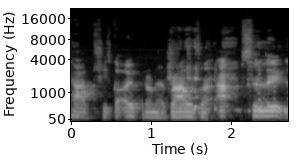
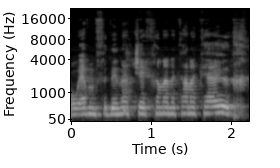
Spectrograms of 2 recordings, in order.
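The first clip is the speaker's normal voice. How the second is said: high, put-on Scouse Liverpool accent; 7 semitones higher than usual. Two speakers try talking like scouts from liverpool, in a put-on liverpool accent. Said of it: "like scouts from Liverpool".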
